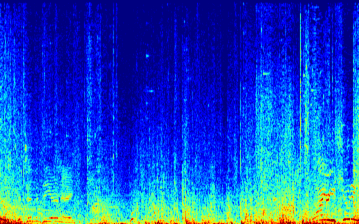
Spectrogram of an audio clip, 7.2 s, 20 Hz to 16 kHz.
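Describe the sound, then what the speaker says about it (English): Gunfire from the Gears of War 4 video game during a King of the Hill match on the Reclaimed map, with dense overlapping bursts and booms throughout and voices talking over the shots. "Why are you shooting me?"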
